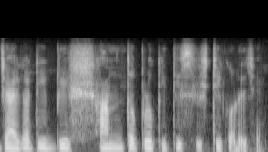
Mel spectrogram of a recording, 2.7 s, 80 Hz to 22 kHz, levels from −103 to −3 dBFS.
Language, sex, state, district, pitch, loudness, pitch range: Bengali, male, West Bengal, Alipurduar, 100 Hz, -21 LUFS, 100-105 Hz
